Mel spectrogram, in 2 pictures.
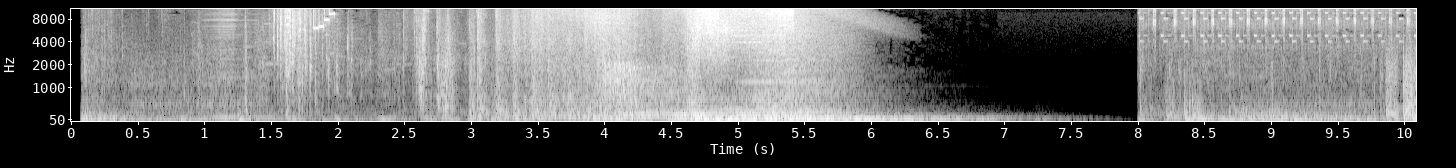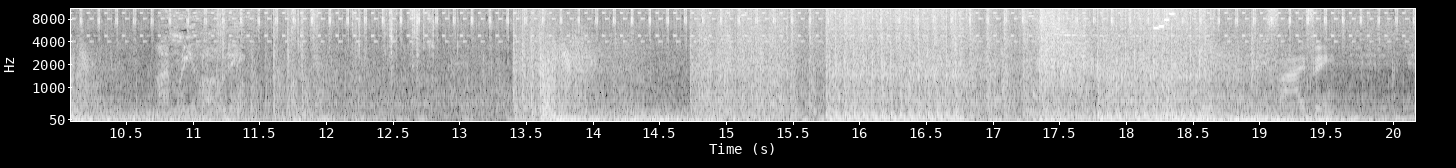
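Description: Rapid gunfire bursts out in short volleys.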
